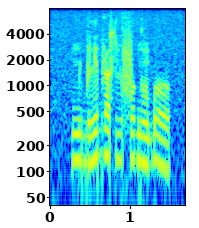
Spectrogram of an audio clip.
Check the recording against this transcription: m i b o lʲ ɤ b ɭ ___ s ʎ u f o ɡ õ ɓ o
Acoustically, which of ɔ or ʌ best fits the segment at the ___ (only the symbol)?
ɔ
